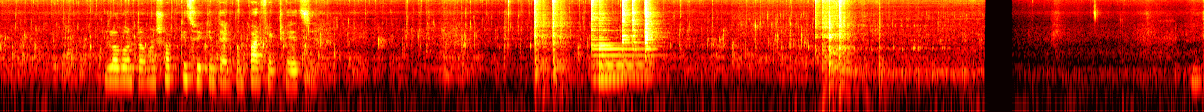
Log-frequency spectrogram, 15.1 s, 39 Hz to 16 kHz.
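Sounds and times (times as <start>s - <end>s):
utensil knocking cooking pot: 6.6s - 8.4s.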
